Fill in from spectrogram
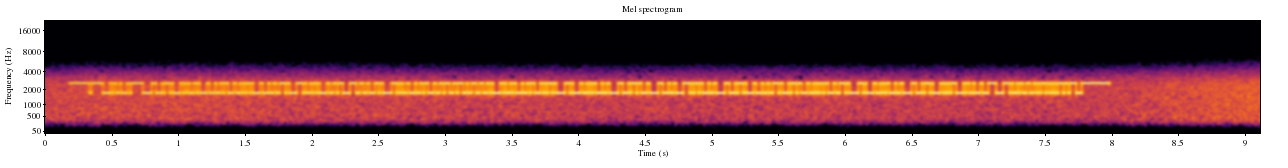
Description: RTTY (75 baud, 850 Hz shift), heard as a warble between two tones, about 2150 Hz centre, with radio static. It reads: THESE ARE CODEPOINTS APPLIED AFTER THAT OF THE CHARACTER THEY MODIFY.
